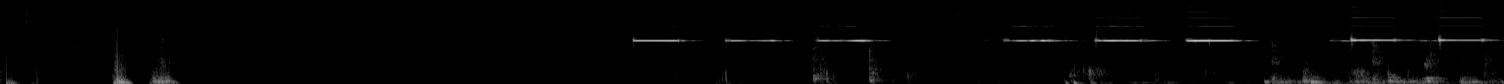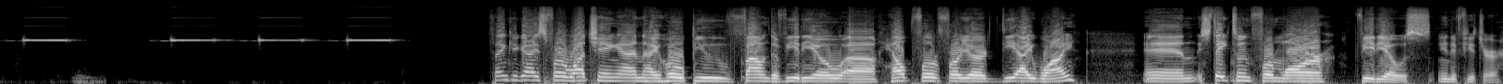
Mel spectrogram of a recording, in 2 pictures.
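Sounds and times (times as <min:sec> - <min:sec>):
smoke alarms beeping: 0:06.4 - 0:19.2.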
